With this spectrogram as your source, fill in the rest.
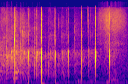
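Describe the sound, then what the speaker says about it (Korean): A few scattered hand claps at a political debate forum on election law reform, about eight sharp, evenly spaced claps from a small audience, fairly faint and close, with no voices over them. "큰 박수로 환영해 주십시오."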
